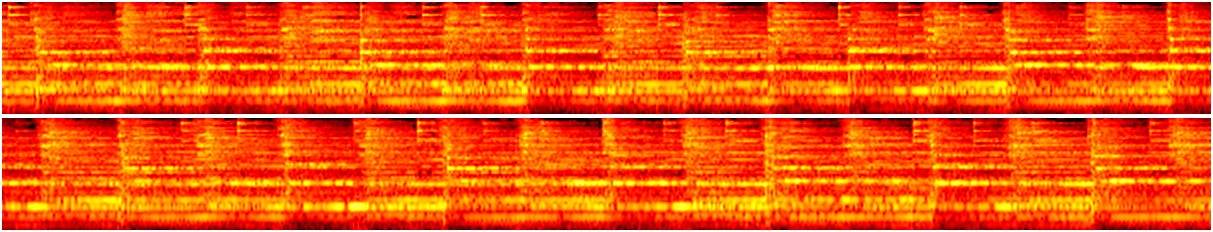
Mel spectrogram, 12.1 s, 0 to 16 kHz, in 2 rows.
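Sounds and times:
brass bells rung rapidly: 0:00.0 - 0:12.0.

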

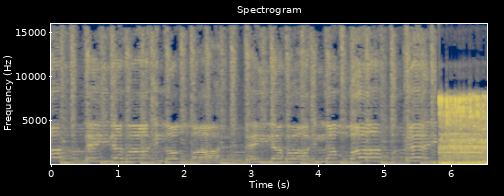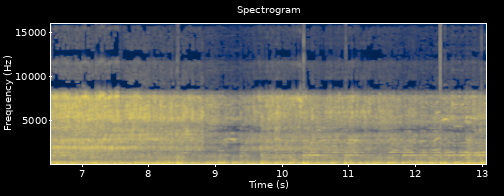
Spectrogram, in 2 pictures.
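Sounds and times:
music: 0:00.0 - 0:05.8, 0:07.2 - 0:13.0
large street crowd din: 0:05.8 - 0:13.0.

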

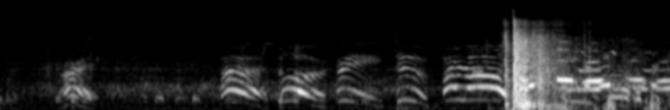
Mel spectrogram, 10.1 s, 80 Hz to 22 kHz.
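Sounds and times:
mortar boom with echo: 0:07.6 - 0:08.6.

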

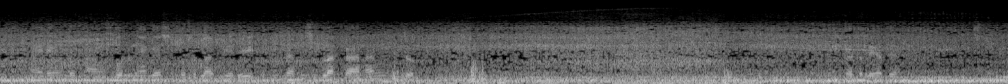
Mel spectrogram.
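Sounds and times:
road traffic noise: 0:00.0 - 0:10.0
wind rumbling on microphone: 0:03.8 - 0:08.4.

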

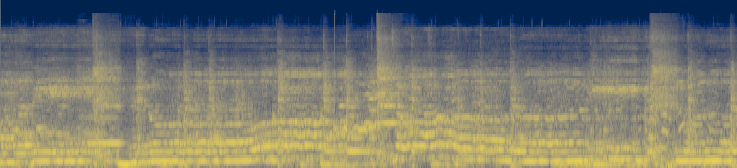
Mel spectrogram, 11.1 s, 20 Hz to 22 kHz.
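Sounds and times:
men singing devotional music: 0:00.0 - 0:11.0
sharp percussion strokes: 0:01.1 - 0:08.1.

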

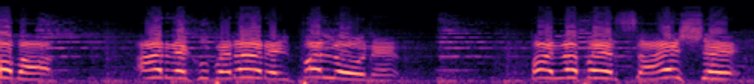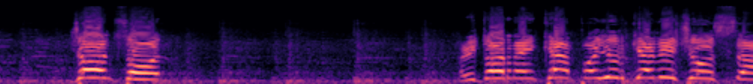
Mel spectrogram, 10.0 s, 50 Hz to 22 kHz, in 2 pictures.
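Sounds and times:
murmur of crowd in hall: 0:00.0 - 0:08.2
drumming: 0:00.0 - 0:10.0
faint music: 0:00.0 - 0:10.0.

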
